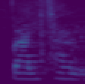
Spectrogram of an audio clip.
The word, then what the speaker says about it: Bangtan: Bangtan is how you say the name.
